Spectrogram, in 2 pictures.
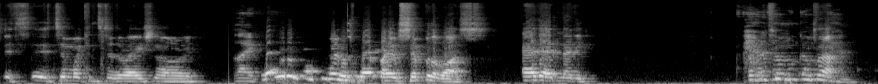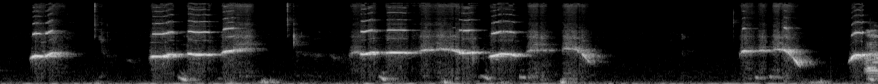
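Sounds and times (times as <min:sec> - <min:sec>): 
speech: 0:00.0 - 0:06.0, 0:07.4 - 0:08.6
person whistling a bouncy little theme tune: 0:09.1 - 0:09.6, 0:10.3 - 0:11.6, 0:12.3 - 0:14.9, 0:16.2 - 0:17.5.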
